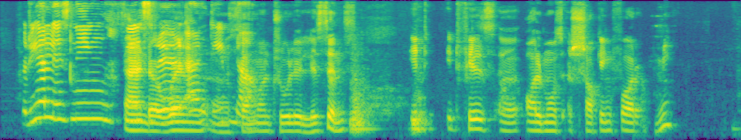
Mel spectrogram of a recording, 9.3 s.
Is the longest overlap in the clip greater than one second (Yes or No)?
Yes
